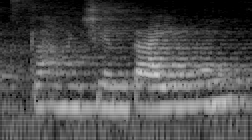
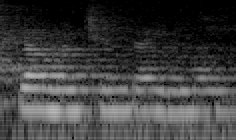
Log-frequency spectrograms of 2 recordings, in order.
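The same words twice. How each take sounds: First: The vowels are articulated clearly. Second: The vowels are mumbled and unclear. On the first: The speaker calls it right. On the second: The speaker calls it wrong.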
